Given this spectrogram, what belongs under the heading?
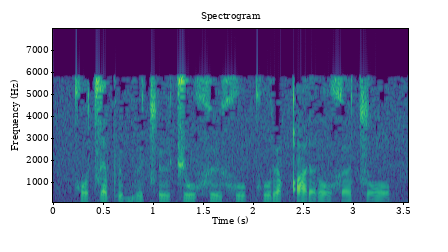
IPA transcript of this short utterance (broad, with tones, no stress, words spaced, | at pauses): kʰo˧t͡sɛ˦pʼʉ˦bʉ˦˨ t͡sʼʉ˦˨t͡ʃu˦ xʉ˦˨xu˧ kʰu˦ɾʉ˧qʼœ˧ɾə˨ ɾo˦˨xœ˨ t͡so˦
